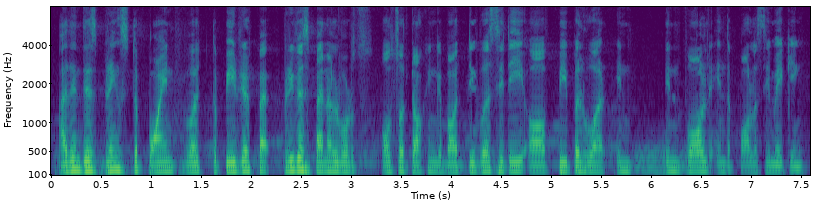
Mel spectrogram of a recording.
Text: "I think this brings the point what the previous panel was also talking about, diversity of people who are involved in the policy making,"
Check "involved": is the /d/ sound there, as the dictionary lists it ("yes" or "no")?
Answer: yes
